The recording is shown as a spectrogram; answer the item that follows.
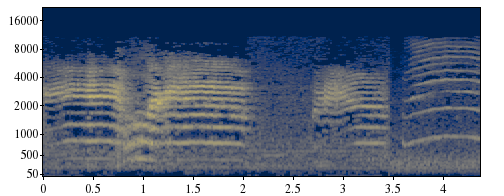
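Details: Black kitten giving three bright, high, harmonic-rich meows: a long drawn-out first call, a shorter second, and a clear final mew that rises slightly, with short pauses between.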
